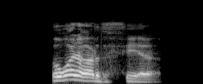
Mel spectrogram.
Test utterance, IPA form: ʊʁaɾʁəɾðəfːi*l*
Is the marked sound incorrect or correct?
incorrect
